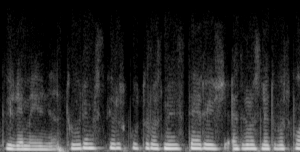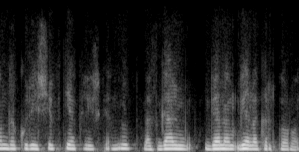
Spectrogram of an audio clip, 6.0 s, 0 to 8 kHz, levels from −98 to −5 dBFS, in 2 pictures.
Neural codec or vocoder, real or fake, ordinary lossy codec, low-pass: codec, 16 kHz, 4.8 kbps, FACodec; fake; Opus, 16 kbps; 7.2 kHz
